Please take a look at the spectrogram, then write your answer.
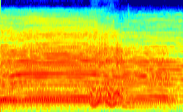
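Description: A cow or heifer at a livestock market lets out one loud, close, sustained moo that wavers in pitch near the end.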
